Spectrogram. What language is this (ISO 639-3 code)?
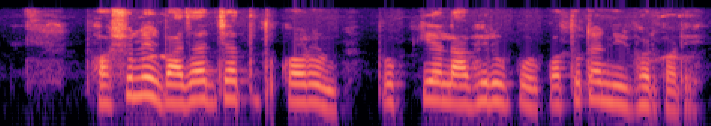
ben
